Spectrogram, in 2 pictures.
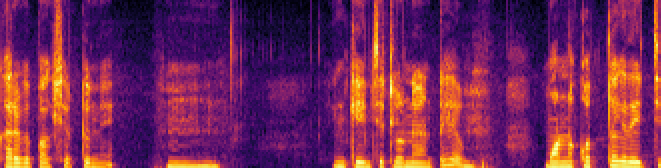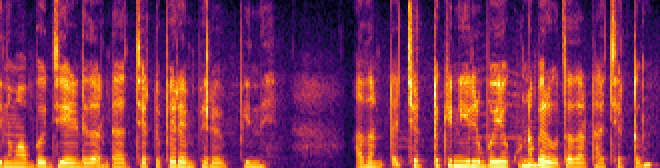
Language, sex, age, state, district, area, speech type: Telugu, female, 45-60, Telangana, Yadadri Bhuvanagiri, rural, spontaneous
